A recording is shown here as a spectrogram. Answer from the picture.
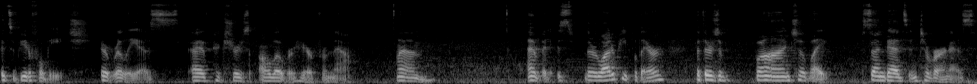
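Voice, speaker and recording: Vocal fry runs through this voice with an American accent. It moves at a fairly quick pace with ordinary pitch variation. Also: woman. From United States. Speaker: travel vlogger. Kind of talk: travel vlog. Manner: casual, chatty.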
